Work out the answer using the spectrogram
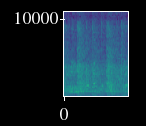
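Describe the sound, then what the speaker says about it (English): Crowd at an under-18 girls' rugby match roaring and cheering in a dense, continuous wash, loud and close, with a commentator's voice riding over it. "The crowd is very much involved and energised"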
